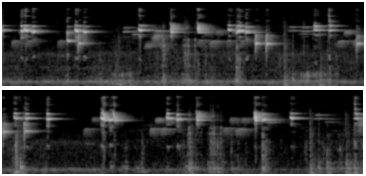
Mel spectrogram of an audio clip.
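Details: Male European goldfinch 'sitsta' recording used to get silent males singing: a lively, almost continuous stream of high, thin, downward-slurred chirps and liquid twitters in irregular clusters, with a faint background hum.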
